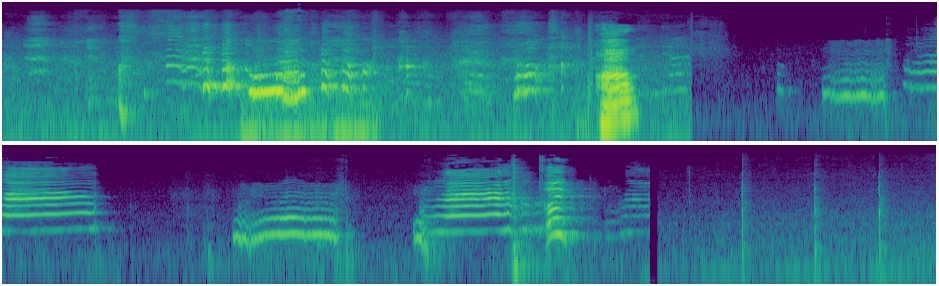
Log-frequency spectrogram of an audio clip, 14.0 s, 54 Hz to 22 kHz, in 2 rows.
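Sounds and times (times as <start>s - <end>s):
cat meowing: 8.8s - 11.0s.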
